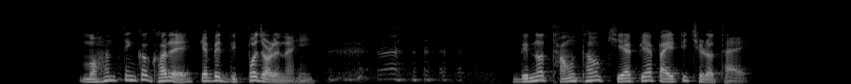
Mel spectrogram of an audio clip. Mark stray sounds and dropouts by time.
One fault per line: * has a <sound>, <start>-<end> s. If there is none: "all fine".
* has a laugh, 3.3-4.8 s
